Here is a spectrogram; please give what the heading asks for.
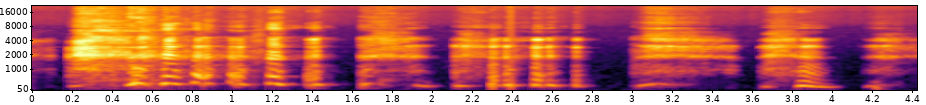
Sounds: Laughter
